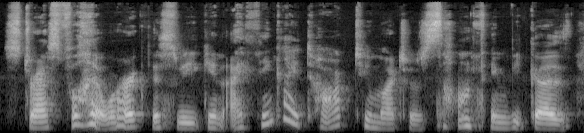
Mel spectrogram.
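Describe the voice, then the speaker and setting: A woman with a voice she says is going hoarse, chatting casually through a scrapbooking tutorial with lots of ums. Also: lowish voice, animated, moderate pace, a little mellow. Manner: rambling, chatty, many ums. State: losing her voice. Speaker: scrapbooking vlogger. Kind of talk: casual craft tutorial chat.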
